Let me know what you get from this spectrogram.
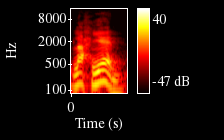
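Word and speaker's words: لحيين: Dua tulang dagu, lahyen, bukan lihyah. Di dalam kitab dijelaskan, kita baca di sini bil fathi atau bi fathil lam, dengan fathah lam dibacanya lahyen.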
